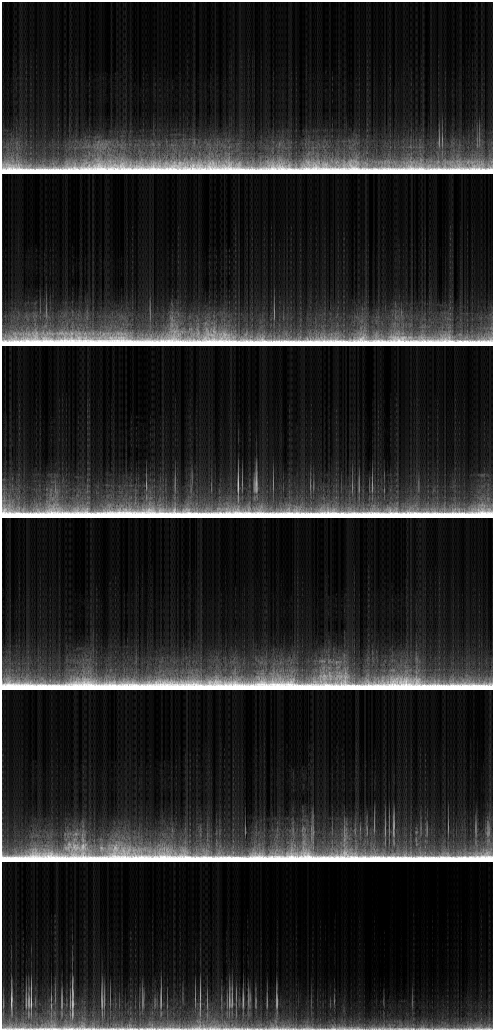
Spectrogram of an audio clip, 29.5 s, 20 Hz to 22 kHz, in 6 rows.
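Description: In-cabin sound of a 1996 Volvo 850 T-5's turbocharged five-cylinder engine driven hard on track, its pitch rising and falling repeatedly through acceleration and gear changes over a heavy rumble of road noise. The engine eases off and the sound drops near the end.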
